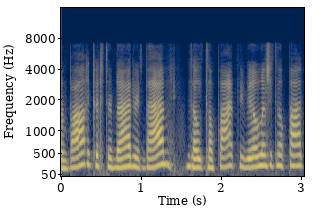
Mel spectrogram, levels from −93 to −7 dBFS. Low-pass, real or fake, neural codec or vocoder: 7.2 kHz; fake; codec, 16 kHz, 0.5 kbps, FreqCodec, larger model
